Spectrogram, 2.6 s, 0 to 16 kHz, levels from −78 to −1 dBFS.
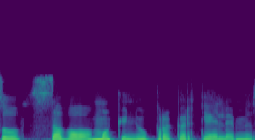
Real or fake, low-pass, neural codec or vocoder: fake; 7.2 kHz; codec, 16 kHz, 6 kbps, DAC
